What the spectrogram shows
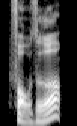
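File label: "fou3 ze2", Mandarin Chinese; HSK4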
